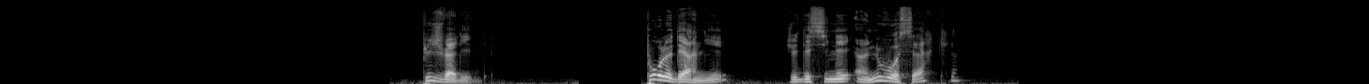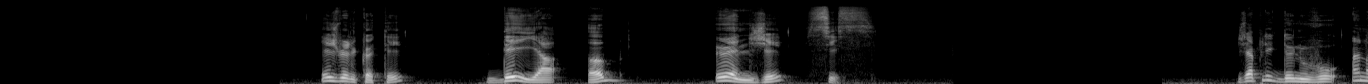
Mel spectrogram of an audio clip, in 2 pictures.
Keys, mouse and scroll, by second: 0.6 click, 2.8 click, 5.0 click, 7.4-7.8 right drag, 8.3 right click, 10.3 Escape, 11.5 click, 12.1 click, 12.9 right click, 14.3 Escape, 14.3 right click, 14.4 click, 15.4 click, 21.0 click, 22.2 click, 26.3 click.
